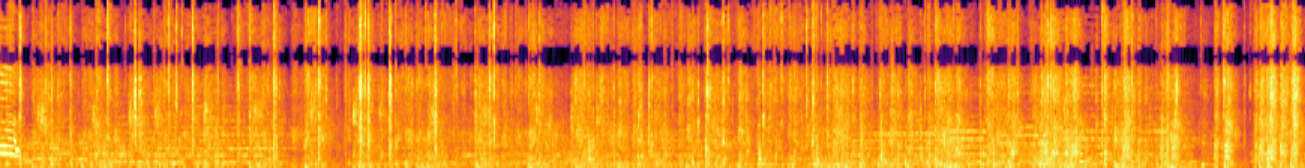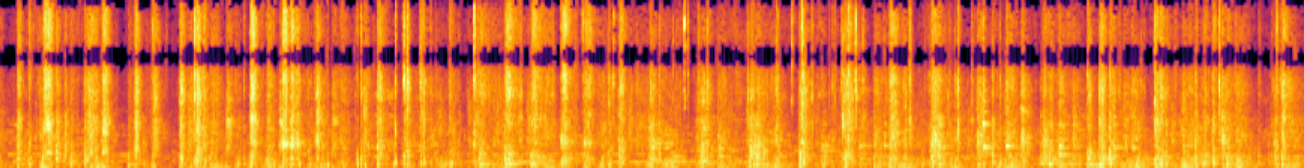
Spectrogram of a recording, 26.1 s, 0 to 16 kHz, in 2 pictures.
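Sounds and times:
children beating toy drums: 0.0 - 26.0.

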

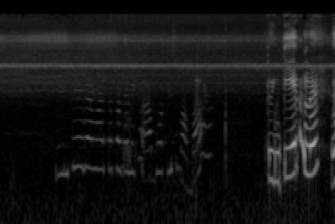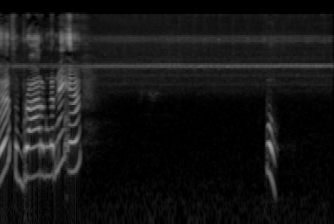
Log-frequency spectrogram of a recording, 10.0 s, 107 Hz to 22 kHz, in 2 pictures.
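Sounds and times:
high-pitched insect drone: 0.0 - 10.0
outdoor background noise: 0.0 - 10.0.

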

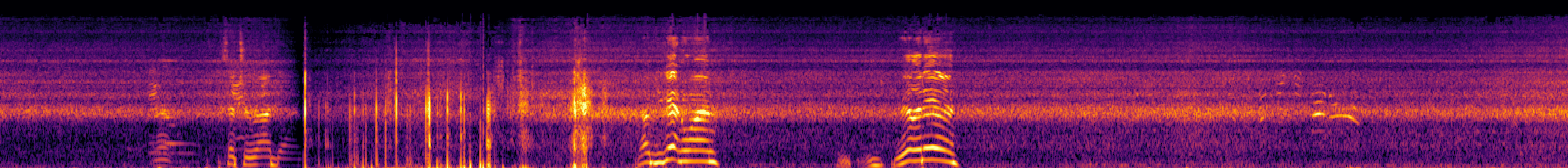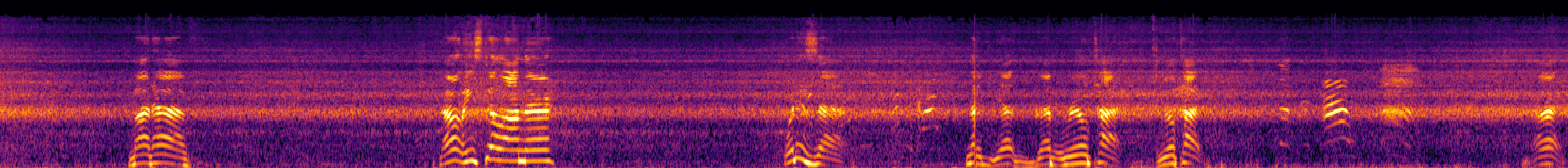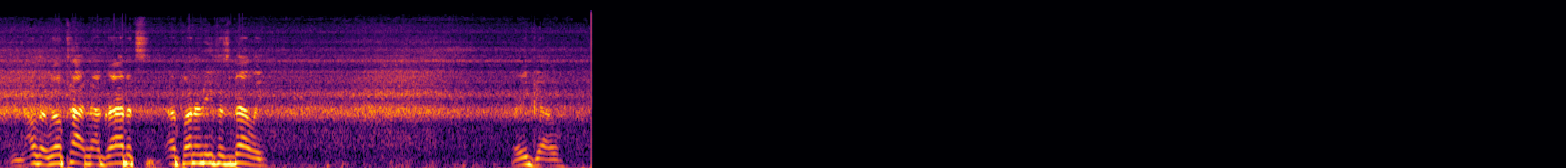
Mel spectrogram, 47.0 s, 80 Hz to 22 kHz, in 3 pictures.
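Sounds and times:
surf breaking on beach: 0.0 - 37.3
wind buffeting microphone: 0.0 - 37.3
faint voice: 12.6 - 13.7.

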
